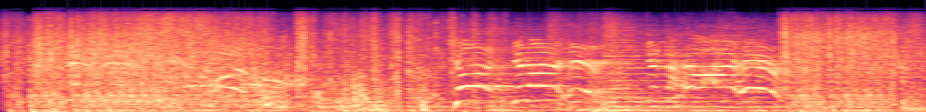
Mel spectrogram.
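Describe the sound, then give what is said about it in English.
Gunfire in a film as Rambo shoots guards entering a prison: dense, loud automatic fire with booms and thuds runs continuously, packed tightly with other action sounds. “Rambo fires on guards as they enter the prison.”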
